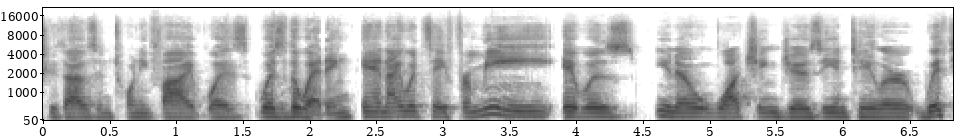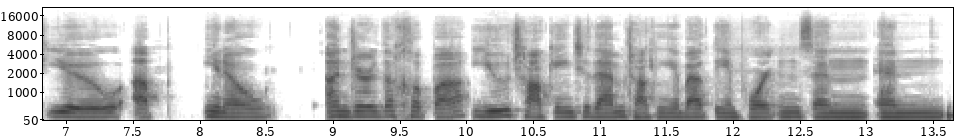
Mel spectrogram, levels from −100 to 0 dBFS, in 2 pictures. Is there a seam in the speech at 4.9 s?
no; 2 cuts; at 2.3 s, 10.0 s

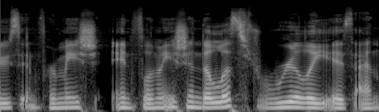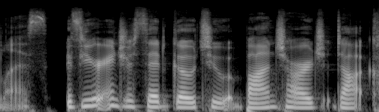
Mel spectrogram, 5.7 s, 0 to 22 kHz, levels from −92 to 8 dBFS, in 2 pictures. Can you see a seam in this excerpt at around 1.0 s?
no; 1 cut; at 3.1 s

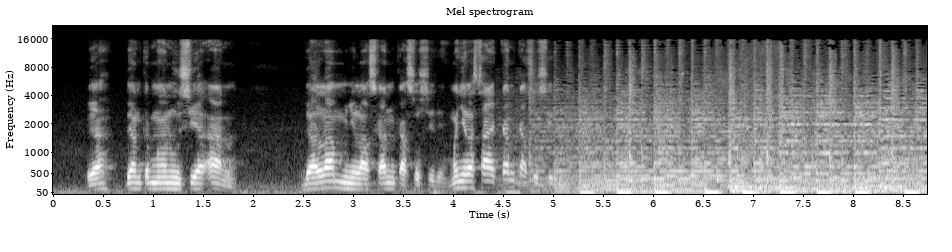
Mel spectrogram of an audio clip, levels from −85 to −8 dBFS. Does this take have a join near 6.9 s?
no; 1 cut; at 5.2 s

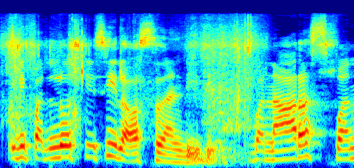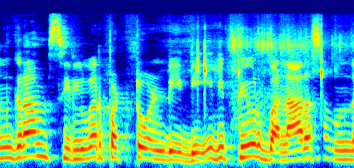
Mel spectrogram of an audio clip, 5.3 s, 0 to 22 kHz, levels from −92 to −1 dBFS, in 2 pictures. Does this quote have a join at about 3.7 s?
no; 1 cut; at 1.9 s

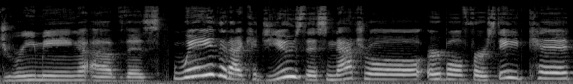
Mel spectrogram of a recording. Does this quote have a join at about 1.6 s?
yes; 1 cut; at 1.6 s

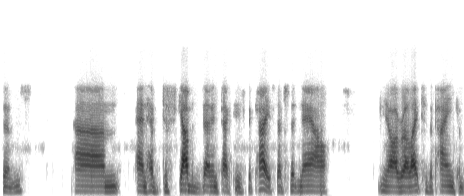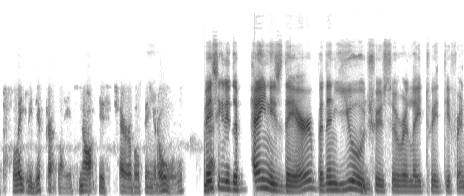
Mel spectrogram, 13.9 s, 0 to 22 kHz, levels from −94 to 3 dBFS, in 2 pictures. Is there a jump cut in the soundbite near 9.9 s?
yes; 1 cut; at 9.9 s

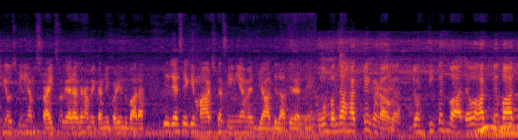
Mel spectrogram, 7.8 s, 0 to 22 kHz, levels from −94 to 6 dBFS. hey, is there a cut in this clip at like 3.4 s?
no; 1 cut; at 4.7 s

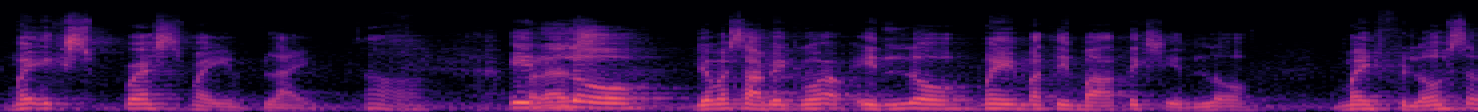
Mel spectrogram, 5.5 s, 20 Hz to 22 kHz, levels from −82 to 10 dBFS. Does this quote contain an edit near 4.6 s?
no; 1 cut; at 1.8 s

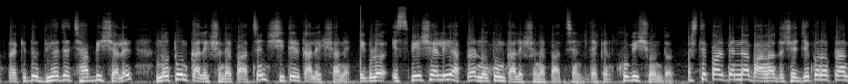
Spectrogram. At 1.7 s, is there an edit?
no; 2 cuts; at 3.6 s, 6.9 s

